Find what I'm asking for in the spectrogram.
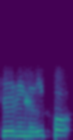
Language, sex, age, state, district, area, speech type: Tamil, female, 30-45, Tamil Nadu, Perambalur, rural, conversation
